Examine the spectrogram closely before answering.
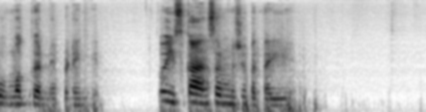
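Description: A young woman speaks calmly and close up, heard through a microphone.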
